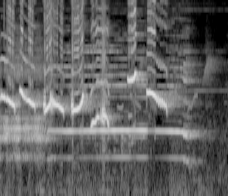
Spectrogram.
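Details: Oriental magpie-robin song used to provoke a silent bird to sing: varied swooping whistles over a steady background hum, several phrases rising and falling, fading out at the end.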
